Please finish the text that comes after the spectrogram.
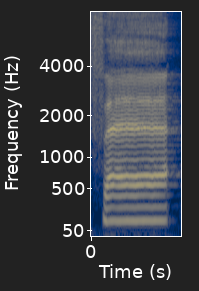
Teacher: ফা হরফটি উচ্চারণের ক্ষেত্রে বারিক হবে এবং এক আলিফ টেনে পড়তে হবে।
